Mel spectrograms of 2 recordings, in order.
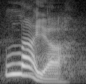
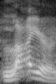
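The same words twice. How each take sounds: First: It is said in a British accent. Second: It is said in an American accent. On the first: "근데 미국 영국식으로 하면 그대로 읽으시면 됩니다" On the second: "미국식 영어로 하면"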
